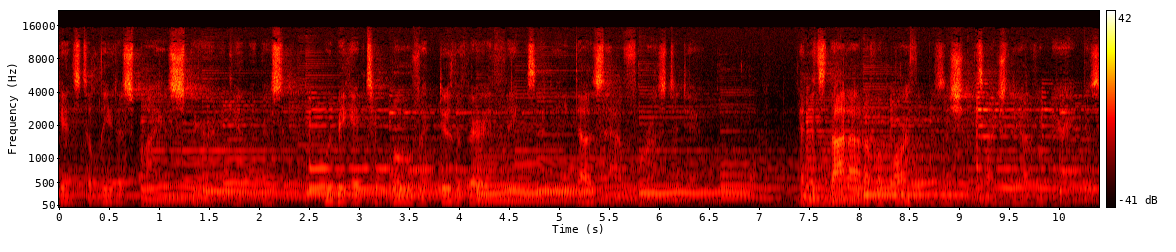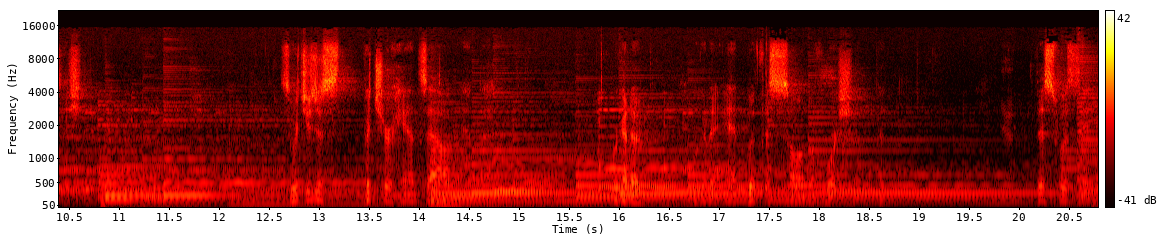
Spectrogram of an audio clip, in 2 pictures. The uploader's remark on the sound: This message was preached in-between spontaneous worship moments.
